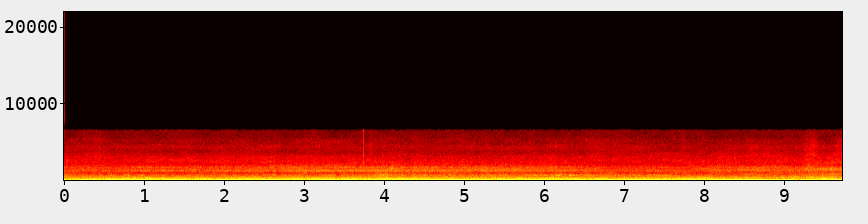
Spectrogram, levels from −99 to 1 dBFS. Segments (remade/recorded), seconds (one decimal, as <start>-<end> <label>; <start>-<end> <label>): 0.0-9.7 remade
